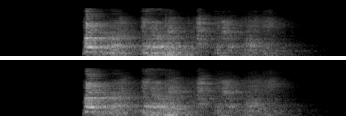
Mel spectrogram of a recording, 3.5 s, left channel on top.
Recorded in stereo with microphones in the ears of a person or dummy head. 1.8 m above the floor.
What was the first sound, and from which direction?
A dog barking, 15° left (ahead or behind).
